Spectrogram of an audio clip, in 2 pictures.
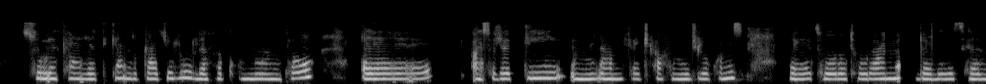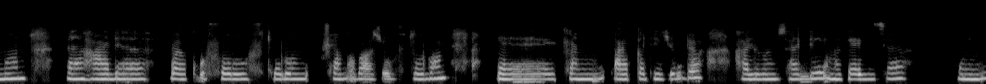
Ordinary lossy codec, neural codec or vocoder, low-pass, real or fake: Opus, 32 kbps; codec, 24 kHz, 1.5 kbps, HILCodec; 7.2 kHz; fake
